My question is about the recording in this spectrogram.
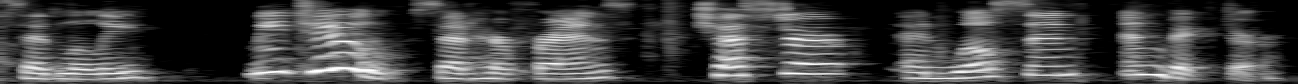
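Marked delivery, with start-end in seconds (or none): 0.9-1.5 eager chorus. Acted. Friends chime in eagerly.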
